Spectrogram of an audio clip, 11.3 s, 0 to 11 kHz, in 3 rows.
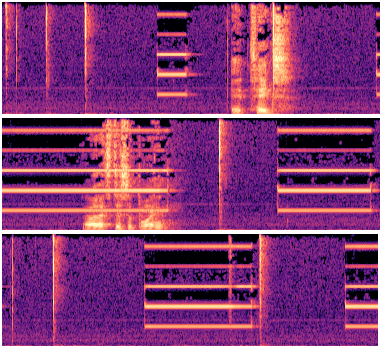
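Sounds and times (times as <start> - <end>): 
multimeter continuity buzzer high-pitched electronic beep: 1.6 - 2.0, 3.8 - 5.5, 6.6 - 7.6, 9.0 - 10.2, 11.0 - 11.3
speech: 2.3 - 3.0, 4.6 - 5.6.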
